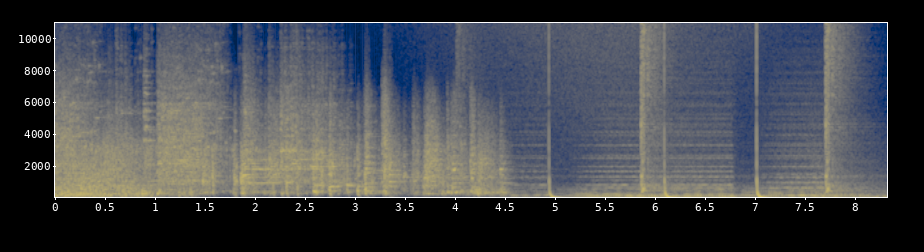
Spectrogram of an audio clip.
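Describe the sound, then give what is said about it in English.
A loud, chaotic crash of shattering and breaking debris tumbles for several seconds, followed by a low throbbing rumble punctuated by three sharp, sweeping impacts. “These are all topped off with detailed and layered soundscapes of crashing cars, rushing rivers, and comedy collapses.”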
